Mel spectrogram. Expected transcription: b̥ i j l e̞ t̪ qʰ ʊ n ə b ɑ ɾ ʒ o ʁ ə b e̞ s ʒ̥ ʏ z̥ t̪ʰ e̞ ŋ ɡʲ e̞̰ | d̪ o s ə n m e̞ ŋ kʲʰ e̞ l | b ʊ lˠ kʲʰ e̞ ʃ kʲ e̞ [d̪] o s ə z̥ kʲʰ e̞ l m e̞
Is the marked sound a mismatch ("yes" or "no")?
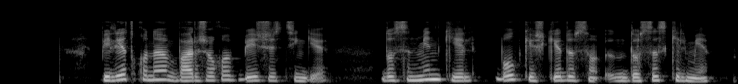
no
